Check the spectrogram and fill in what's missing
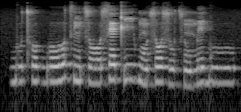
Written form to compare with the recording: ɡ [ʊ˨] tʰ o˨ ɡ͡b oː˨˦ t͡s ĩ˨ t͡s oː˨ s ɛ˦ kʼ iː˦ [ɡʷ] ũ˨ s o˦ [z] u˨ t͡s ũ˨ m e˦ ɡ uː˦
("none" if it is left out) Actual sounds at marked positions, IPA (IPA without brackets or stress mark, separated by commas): u˨, ɡʷ, z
